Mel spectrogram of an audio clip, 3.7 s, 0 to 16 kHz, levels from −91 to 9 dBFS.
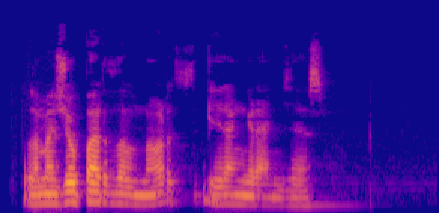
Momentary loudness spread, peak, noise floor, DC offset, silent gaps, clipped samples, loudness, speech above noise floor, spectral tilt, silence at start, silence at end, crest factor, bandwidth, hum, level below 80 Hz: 18 LU; -2 dBFS; -73 dBFS; under 0.1%; none; under 0.1%; -24 LUFS; 49 dB; -6 dB/octave; 0.2 s; 1 s; 22 dB; 8.4 kHz; none; -64 dBFS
